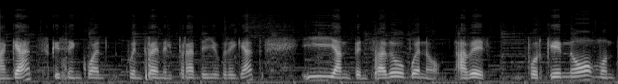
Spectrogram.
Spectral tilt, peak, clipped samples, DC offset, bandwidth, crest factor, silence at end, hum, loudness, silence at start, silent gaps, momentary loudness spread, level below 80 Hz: -4.5 dB/octave; -6 dBFS; under 0.1%; under 0.1%; 14 kHz; 22 dB; 0 s; none; -27 LUFS; 0 s; none; 10 LU; -52 dBFS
